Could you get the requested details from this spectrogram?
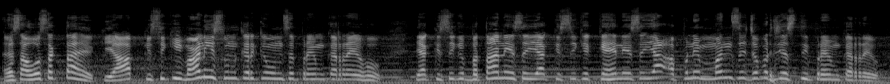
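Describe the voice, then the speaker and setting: Young male preacher, high voice, earnest devotional sermon, soft music under it. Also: moderate pace. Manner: earnest, urges listeners to listen closely. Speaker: kathavachak preacher. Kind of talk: devotional sermon with chanted Sanskrit verses. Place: large hall before a seated audience.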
